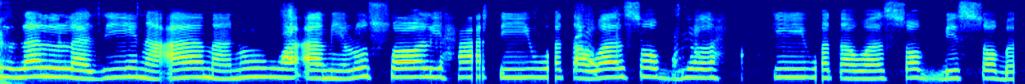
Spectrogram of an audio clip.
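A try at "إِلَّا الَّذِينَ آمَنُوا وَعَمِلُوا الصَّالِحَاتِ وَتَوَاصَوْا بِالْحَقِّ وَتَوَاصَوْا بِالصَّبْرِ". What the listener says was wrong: Tapi ada beberapa panjang pendeknya yang masih kelewat. Pertama tadi di hamzah dan ain ini tertukar. Ya, tertukar tadi. Ketika ada ain tetap dibaca ain, jangan menjadi hamzah juga. Wa amilus tidak. Kemudian solihati ti-nya pendek saja, tidak dibaca panjang.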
